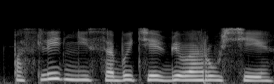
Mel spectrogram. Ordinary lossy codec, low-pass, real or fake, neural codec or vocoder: none; 5.4 kHz; real; none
